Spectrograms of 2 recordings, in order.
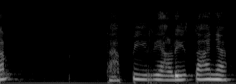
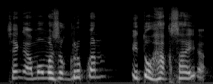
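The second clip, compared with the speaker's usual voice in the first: stubborn neighbour; 9 semitones higher than usual. Retold or imitated. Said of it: "kalau dia bilang sama anak saya".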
